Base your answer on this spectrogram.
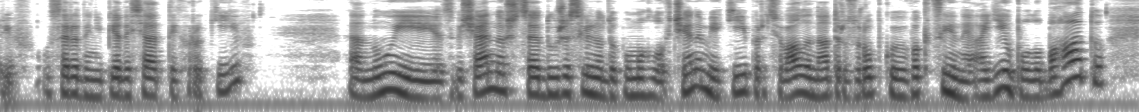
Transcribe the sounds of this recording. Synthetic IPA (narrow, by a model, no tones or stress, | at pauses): ɾʲḭwusɛɾɛd̪ɪnʲipʲjɐd̪esʲat̪ːɪxrɔ̰kʲiw | nuizʋɪt͡ʃɑjnɔʃt̪sɛd̪uʒɛsɪlʲnɔd̪ɔpɔmɔɦlˠɔwt͡ʃɪnɛmjɐkʲipɾɐt͡sʲʊʋɑlˠɪnɐd̪rɔzɾɔbkɔjʊʋɐkt̪sɪnɪɐjiɦbʊlˠɔbɐɦɑt̪ɔ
